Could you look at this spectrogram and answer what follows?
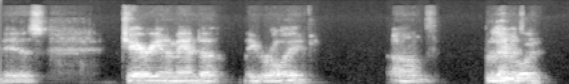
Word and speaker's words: Leroy: Leroy? Leroy or Leroy. Okay. Leroy's how I've been told it's pronounced.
